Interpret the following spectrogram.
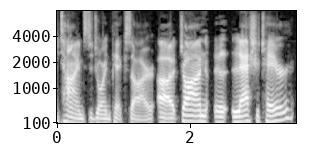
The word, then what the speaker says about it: Lasseter: John Lasseter, how do you say it, Deshaun? Yeah, Lasseter.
